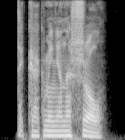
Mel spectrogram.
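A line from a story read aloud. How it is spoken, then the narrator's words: Quiet hiss. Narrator (Russian): негромко прошипела Алиса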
